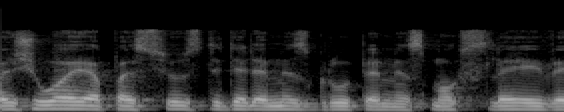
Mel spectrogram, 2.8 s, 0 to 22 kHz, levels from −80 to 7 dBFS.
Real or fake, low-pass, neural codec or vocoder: real; 7.2 kHz; none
